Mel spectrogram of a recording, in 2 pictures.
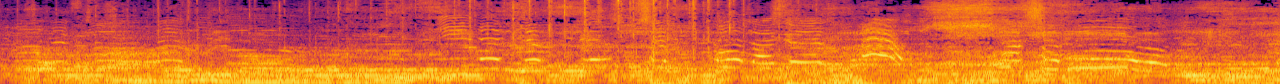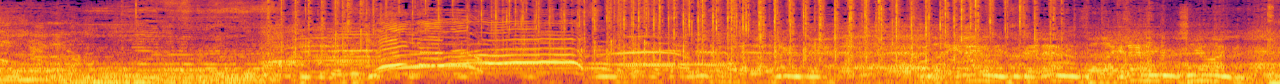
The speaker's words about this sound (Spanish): Empiezan los saltitos, los aplausos nerviosos, los gritos de México.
